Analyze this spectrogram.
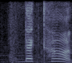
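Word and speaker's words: Nechtan: Nectan actually might be a reasonable one. Silent H actually sounds most appropriate there.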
